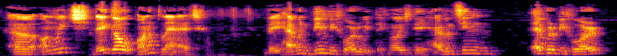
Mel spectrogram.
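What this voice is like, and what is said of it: Romanian accent. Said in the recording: “You gotta get a less Romanian accent... I have a stupid Romanian accent”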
